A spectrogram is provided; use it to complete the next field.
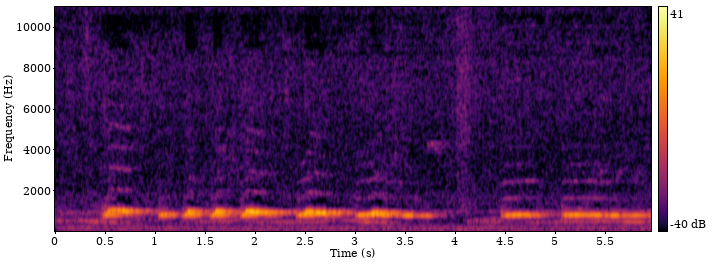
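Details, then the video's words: Lure song of a black cemani zebra dove: a long string of pulsing, wavering coos rising and falling in loudness, with a brief pause before two sustained warbled notes; overlapping quieter cooing and low hum. "Pancingan perkutut cemani"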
